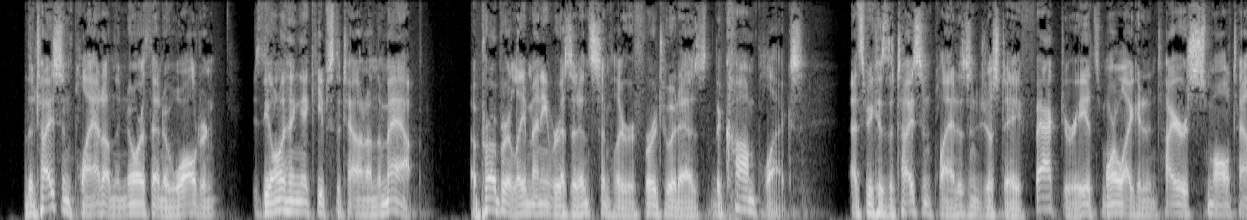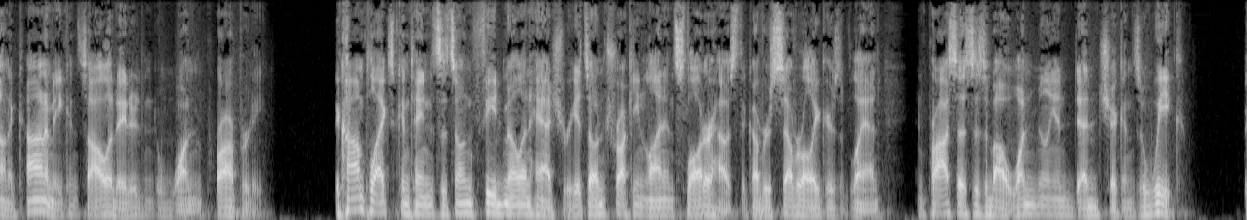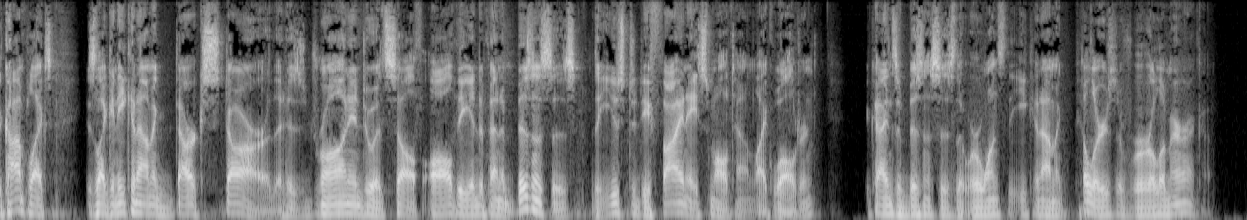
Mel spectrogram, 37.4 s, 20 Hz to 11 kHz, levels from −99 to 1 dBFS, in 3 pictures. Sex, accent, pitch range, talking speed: male, American, 75-95 Hz, 190 wpm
